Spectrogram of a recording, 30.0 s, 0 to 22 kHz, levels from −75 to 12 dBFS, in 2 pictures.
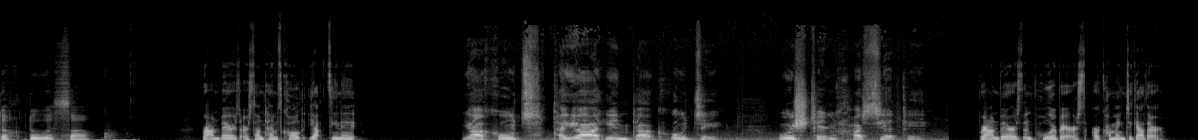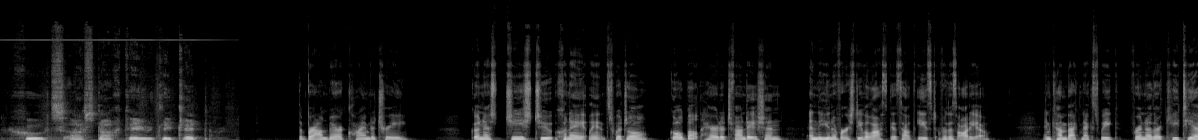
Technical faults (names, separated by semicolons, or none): none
